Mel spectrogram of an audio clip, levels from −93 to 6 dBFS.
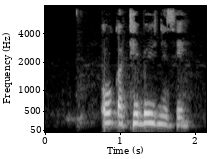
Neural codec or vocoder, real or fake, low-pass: none; real; 7.2 kHz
